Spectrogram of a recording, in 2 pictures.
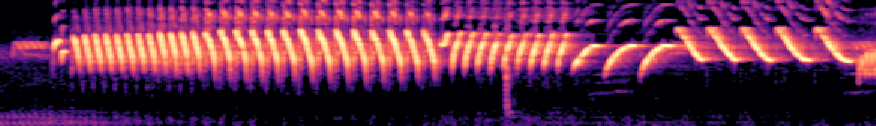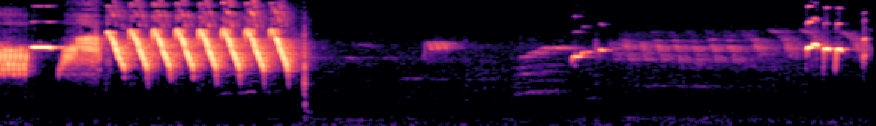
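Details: Canary song played to prompt a silent canary to sing: long rapid high trills of repeated notes for about seven seconds, shifting into swooping slurred notes and buzzy rolls, then fading to faint scattered chips.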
